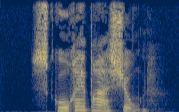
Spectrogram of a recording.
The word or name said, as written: skoreparation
